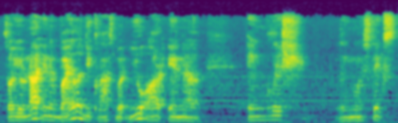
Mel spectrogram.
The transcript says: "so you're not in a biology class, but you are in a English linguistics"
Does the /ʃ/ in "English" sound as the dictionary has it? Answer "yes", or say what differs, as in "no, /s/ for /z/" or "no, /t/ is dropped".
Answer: yes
